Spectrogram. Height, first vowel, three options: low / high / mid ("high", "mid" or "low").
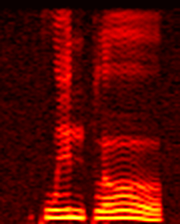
high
